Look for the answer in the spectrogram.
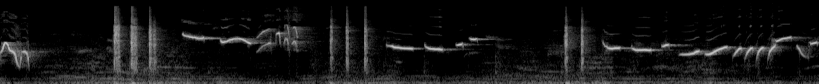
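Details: White-rumped shama, agitated, singing varied whistled phrases, short slurred notes and a quick rising series, broken by loud sharp clicks.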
